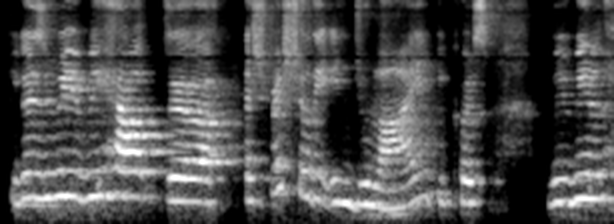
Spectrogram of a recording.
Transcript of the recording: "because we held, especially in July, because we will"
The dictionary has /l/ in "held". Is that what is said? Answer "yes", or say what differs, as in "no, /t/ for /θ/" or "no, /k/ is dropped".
no, /l/ is dropped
